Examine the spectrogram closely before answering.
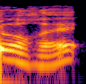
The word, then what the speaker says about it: aurait: J'aurais, final S not pronounced, tu aurais, same thing here, il aurait, elle aurait, final T not pronounced, so phonetically exactly the same form here.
